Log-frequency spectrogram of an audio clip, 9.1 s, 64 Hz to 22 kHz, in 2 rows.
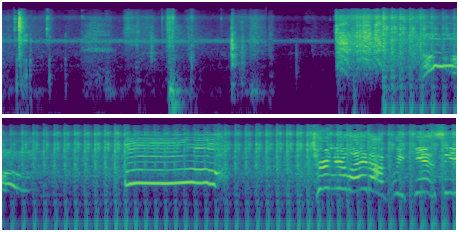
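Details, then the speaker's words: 1989 Yamaha Moto4 350 ATV single-cylinder, first start after a months-long budget rebuild, having had strong spark but not firing. Quiet fumbling, then fires straight up into a steady, even putt-putt idle with brief revs; normal start and idle. "you see how fast that started right up it was just nice job buddy"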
